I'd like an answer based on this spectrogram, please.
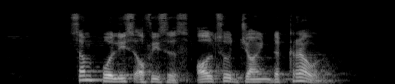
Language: English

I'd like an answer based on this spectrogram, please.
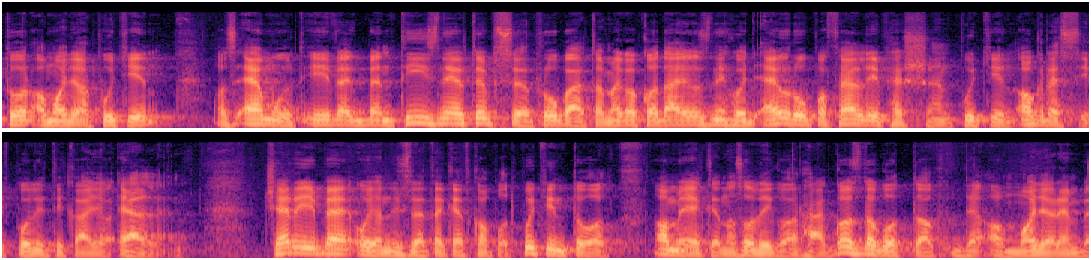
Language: Hungarian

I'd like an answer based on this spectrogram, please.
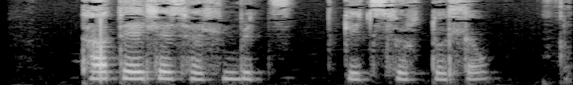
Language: Mongolian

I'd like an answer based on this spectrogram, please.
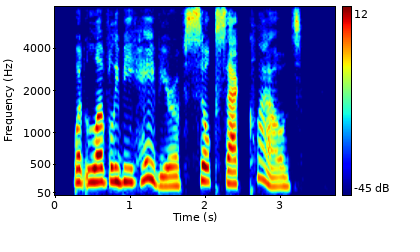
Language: English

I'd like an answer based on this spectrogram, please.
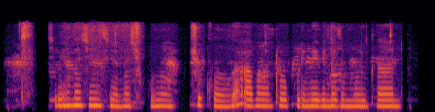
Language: Ganda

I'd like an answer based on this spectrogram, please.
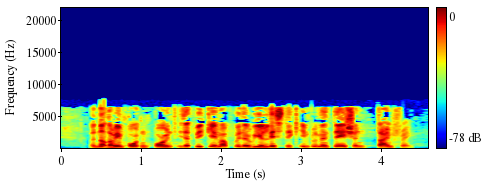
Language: English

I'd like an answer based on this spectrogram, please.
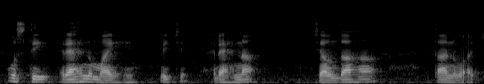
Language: Punjabi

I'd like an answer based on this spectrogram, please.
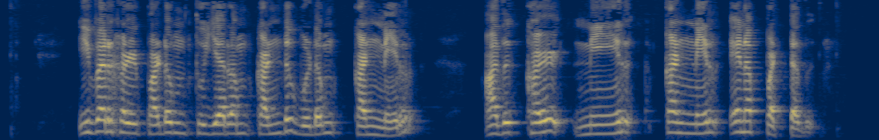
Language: Tamil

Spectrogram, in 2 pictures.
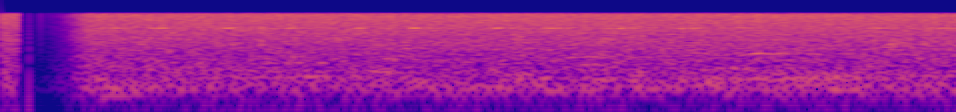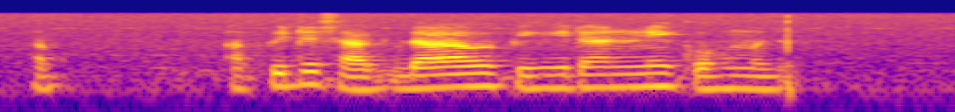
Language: Sinhala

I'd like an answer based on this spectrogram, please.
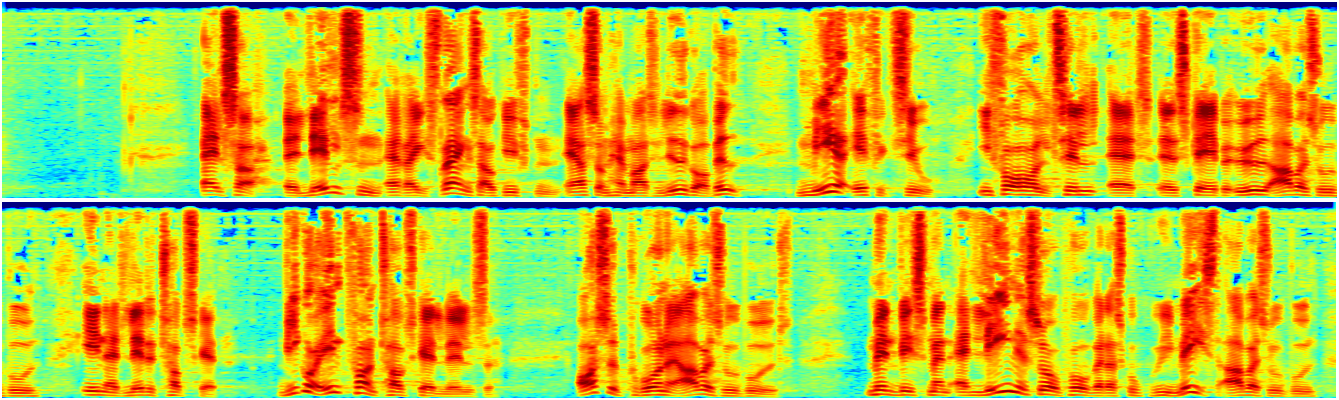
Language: Danish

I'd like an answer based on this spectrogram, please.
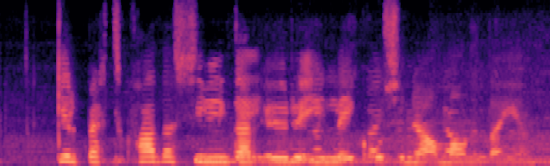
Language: Icelandic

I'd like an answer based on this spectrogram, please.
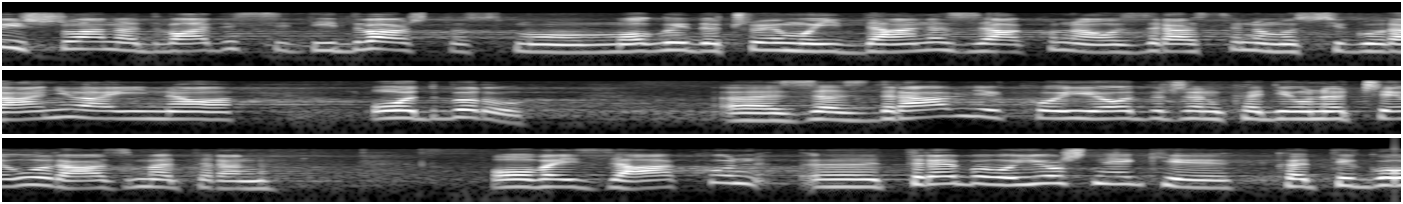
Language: Serbian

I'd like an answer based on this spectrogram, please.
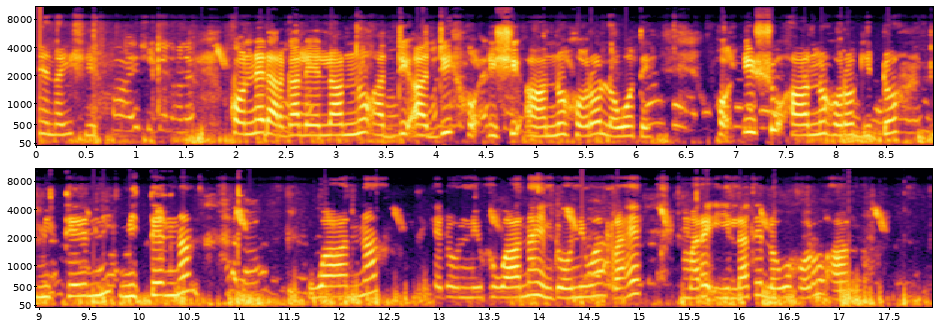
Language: Sidamo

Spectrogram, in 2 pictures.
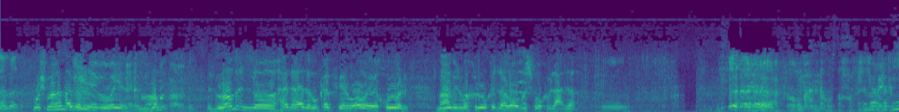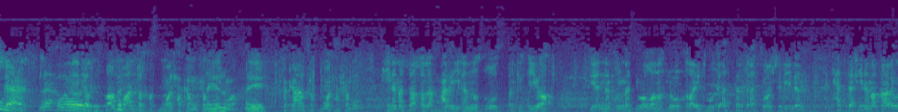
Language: Arabic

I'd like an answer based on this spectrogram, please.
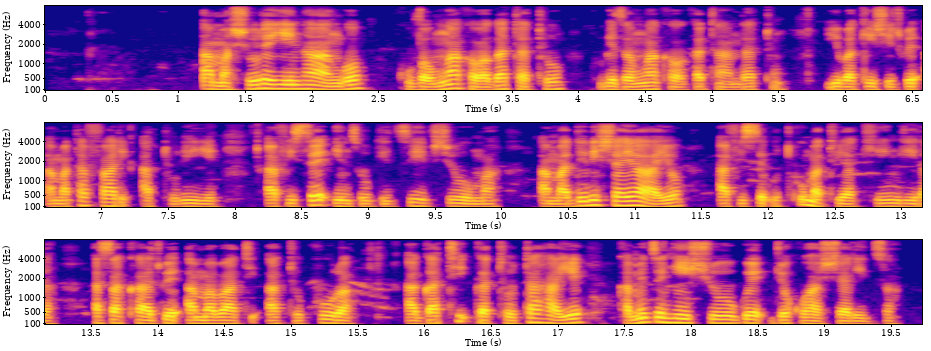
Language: Rundi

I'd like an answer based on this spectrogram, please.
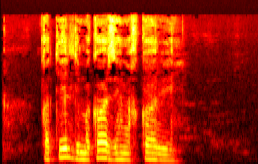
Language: Pashto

